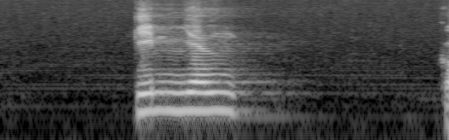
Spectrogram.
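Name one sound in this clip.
A man chants a single long, drawn-out note through a microphone, echoing as it fades.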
